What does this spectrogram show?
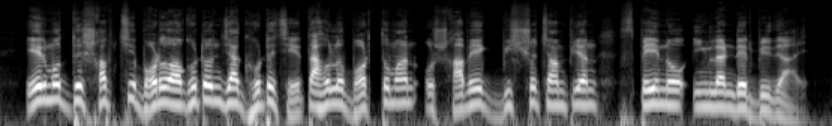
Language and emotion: Bengali, neutral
